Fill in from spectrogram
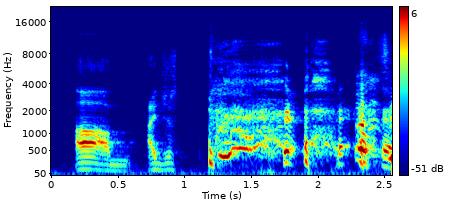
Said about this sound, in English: What's that? Get out. You cough. Get out. I'm not sick.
